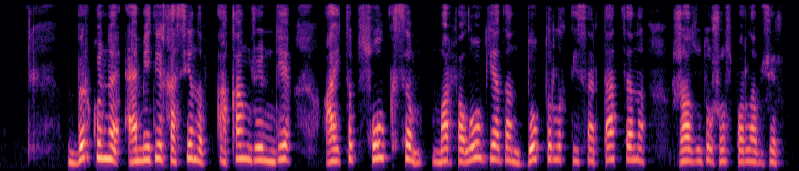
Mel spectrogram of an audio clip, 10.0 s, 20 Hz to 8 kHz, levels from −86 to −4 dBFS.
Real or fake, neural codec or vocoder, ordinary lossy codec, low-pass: fake; vocoder, 44.1 kHz, 128 mel bands, Pupu-Vocoder; none; 7.2 kHz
